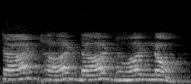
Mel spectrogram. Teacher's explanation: जिसका उच्चारण मूर्धा से हो उसे मूर्धन्य कहेंगे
